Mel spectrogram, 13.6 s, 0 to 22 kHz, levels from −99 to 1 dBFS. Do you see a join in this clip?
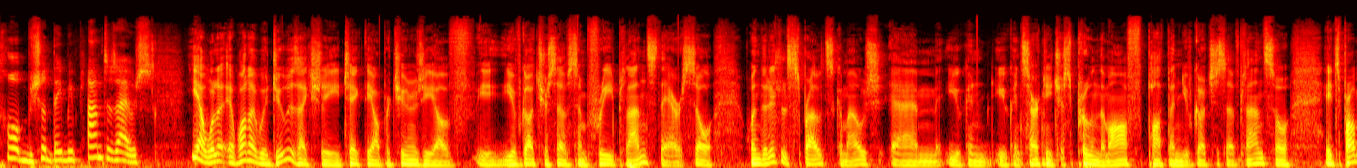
yes; 2 cuts; at 11.7 s, 12.4 s

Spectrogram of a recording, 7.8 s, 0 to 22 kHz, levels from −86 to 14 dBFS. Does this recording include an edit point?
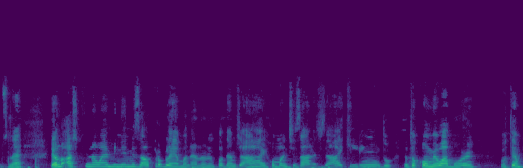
yes; 1 cut; at 6.0 s

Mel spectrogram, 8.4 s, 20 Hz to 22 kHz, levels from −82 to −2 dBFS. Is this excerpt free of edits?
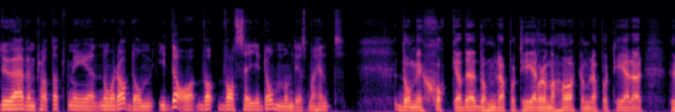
no; 2 cuts; at 4.9 s, 6.7 s

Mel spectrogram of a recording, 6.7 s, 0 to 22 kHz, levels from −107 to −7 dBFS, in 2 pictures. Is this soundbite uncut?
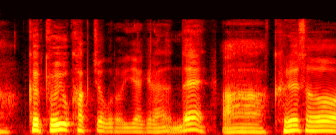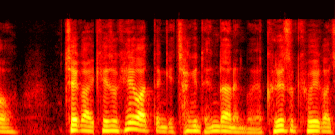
no; 3 cuts; at 2.2 s, 4.3 s, 5.4 s

